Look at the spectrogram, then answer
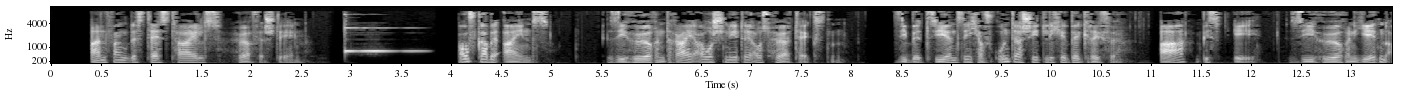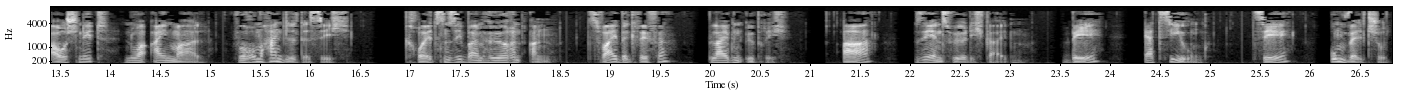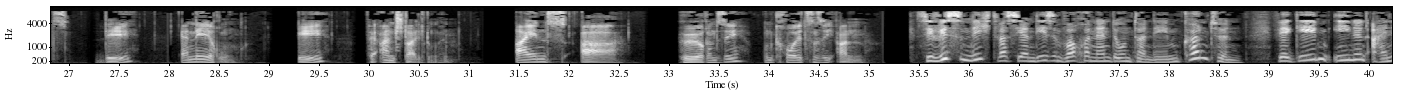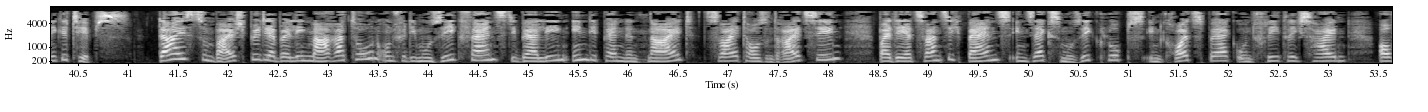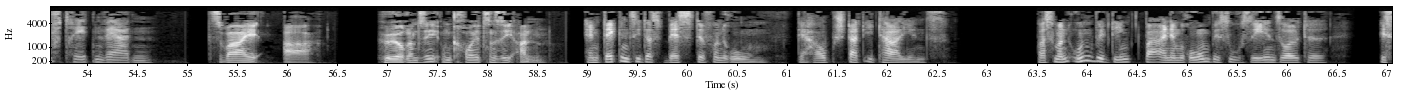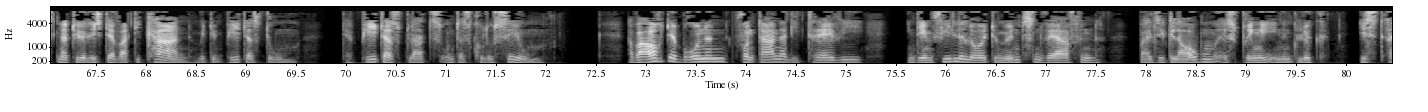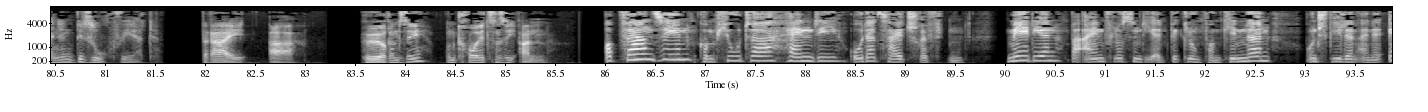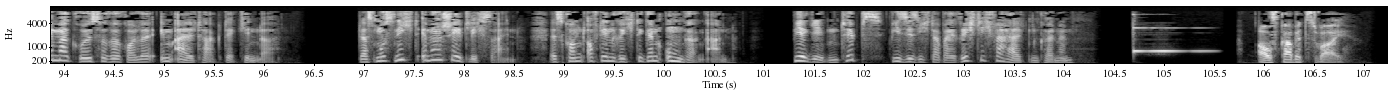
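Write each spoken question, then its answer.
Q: Worum handelt es sich?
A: E: Veranstaltungen

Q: Worum handelt es sich?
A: A: Sehenswürdigkeiten

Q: Worum handelt es sich?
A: B: Erziehung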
